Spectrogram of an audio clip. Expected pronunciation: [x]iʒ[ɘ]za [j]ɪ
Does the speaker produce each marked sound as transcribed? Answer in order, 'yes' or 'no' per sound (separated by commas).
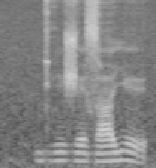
no, no, yes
